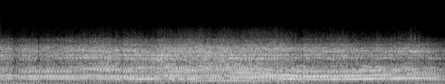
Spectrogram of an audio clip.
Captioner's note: engines roaring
